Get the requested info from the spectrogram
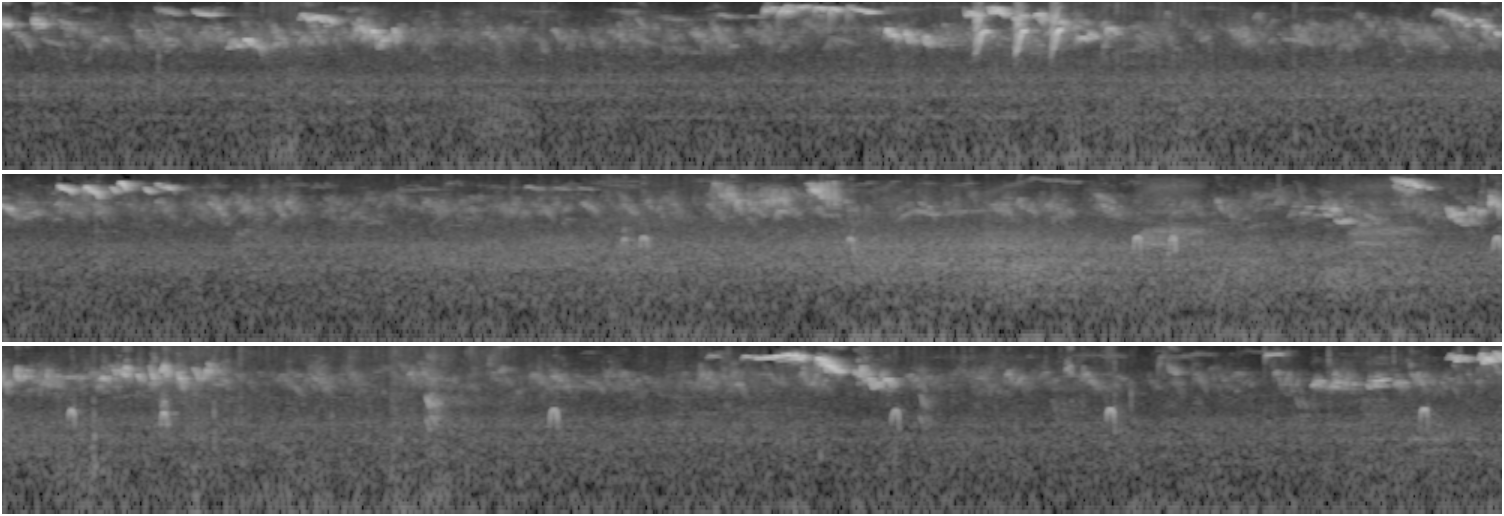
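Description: Songbirds calling: many short, high chirps and quick twittering notes, coming in bursts every few seconds.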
